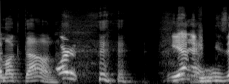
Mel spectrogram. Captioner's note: laughing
